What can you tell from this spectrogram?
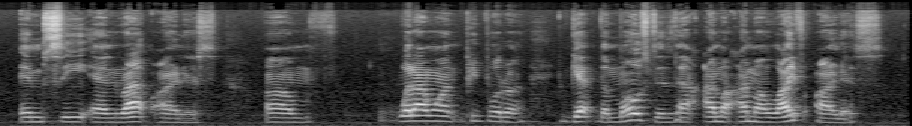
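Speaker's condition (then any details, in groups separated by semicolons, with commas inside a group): Cerebral palsy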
